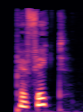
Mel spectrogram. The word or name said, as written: perfekt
